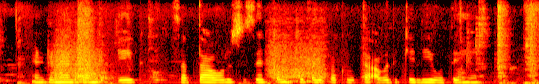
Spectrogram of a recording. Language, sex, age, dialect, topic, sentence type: Hindi, female, 18-24, Awadhi Bundeli, banking, statement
